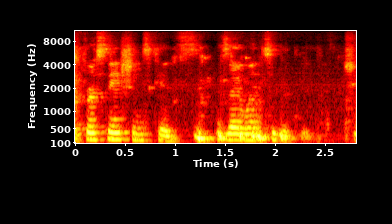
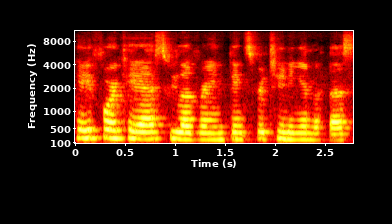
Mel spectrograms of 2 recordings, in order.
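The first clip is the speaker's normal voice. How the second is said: ordinary talk, nothing marked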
